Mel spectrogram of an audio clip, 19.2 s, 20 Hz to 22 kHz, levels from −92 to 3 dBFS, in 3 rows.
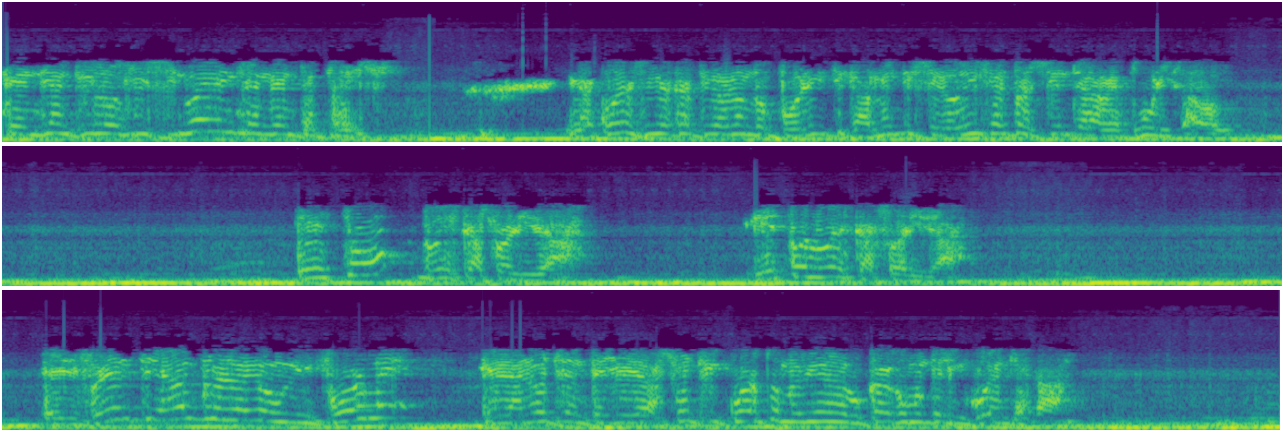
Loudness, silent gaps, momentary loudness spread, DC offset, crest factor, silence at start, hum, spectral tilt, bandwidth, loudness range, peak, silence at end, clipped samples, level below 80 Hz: -13 LUFS; none; 5 LU; under 0.1%; 12 dB; 0 s; none; -8.5 dB/octave; 4.1 kHz; 1 LU; 0 dBFS; 0 s; under 0.1%; -34 dBFS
